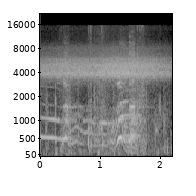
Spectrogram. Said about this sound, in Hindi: गांव में दूर दूर तक कोई नजर नहीं आ रहा है। मकान बंद हैं, कुत्तों के भौंकने की आवाजें खामोशी को चीरते हुए दूर तक जा रही हैं।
